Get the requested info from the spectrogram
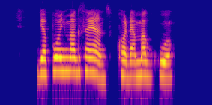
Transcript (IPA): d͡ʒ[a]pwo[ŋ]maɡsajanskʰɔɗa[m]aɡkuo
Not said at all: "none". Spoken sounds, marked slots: a, ɲ, m

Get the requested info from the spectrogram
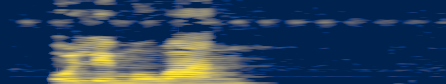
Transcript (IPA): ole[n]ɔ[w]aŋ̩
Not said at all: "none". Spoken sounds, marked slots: m, w

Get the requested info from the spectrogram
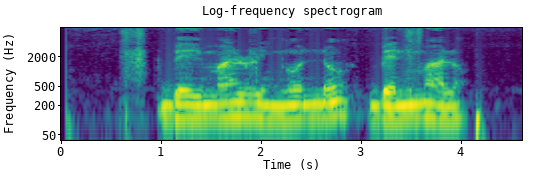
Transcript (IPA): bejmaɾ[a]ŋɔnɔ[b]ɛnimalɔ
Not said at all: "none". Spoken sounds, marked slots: i, b

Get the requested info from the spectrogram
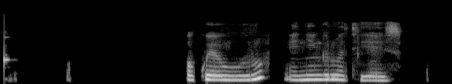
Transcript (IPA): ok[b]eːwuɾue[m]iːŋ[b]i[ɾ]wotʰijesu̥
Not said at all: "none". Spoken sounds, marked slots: w, ɲ, ɡ, ɾ

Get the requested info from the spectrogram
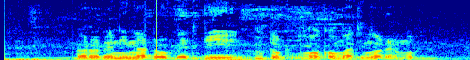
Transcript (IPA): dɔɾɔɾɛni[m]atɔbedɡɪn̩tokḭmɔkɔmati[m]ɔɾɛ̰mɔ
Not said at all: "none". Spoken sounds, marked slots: ŋ, ŋ

